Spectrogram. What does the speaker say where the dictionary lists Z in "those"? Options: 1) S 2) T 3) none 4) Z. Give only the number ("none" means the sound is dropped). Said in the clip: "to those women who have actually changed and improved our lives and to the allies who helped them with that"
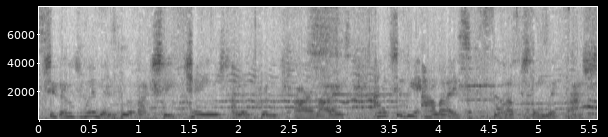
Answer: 4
